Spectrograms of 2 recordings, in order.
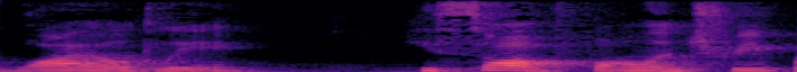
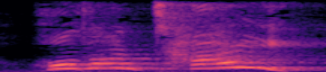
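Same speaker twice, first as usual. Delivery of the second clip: much higher, louder cry; urgent shout; 9 dB louder than usual. Acted. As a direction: shout a warning as danger nears. Wildebeest coming, Jack urges.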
